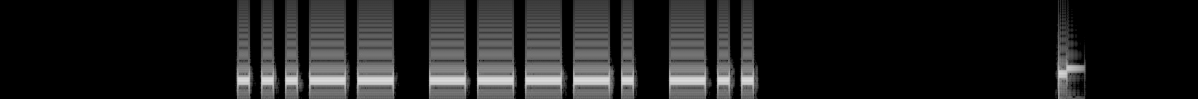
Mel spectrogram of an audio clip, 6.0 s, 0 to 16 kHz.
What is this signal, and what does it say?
Morse code, heard as a keyed tone, about 20 wpm, 700 Hz. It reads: 39D
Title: Three Letter-Number Combinations - 20wpm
